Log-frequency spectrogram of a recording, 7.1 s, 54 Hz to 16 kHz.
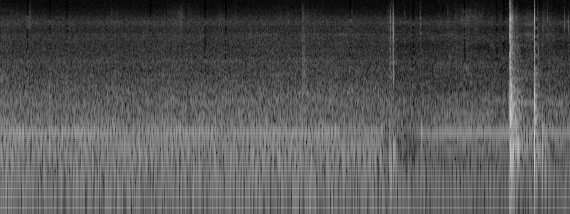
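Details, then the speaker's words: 8,000 BTU, 8 A air conditioner powered by a Harbor Freight 100 W solar kit: steady compressor and fan hum whose tone shifts slightly partway, then a few clicks; running normally. "and surprisingly it runs it it is a uh 8 Amp 8,000 watt V 8,000 DT AC feels good anyway it runs"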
